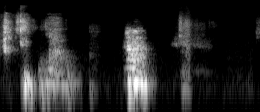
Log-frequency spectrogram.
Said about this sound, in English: That dog hates us. That dog's like, yo, we're not doing this interview tonight.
